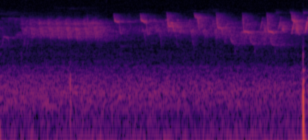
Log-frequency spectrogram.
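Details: Newly arrived birds singing together in early spring, on an April day by a flooding river in forest and meadow; rapid high chirps and short trills blend over constant hiss, ending with a sharp knock.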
